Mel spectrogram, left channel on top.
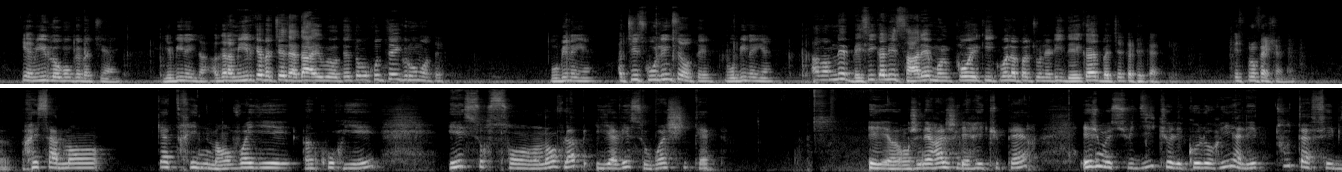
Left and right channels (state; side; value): different; both; correlation 0.00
